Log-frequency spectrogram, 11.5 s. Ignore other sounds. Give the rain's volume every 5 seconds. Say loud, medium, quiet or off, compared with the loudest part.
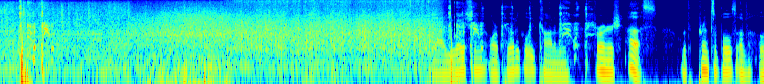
loud, loud, off.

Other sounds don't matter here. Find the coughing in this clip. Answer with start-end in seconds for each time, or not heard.
0.2-0.8, 6.7-8.9.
